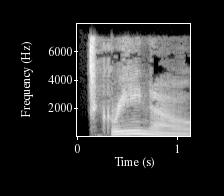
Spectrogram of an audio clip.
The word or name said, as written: screeno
